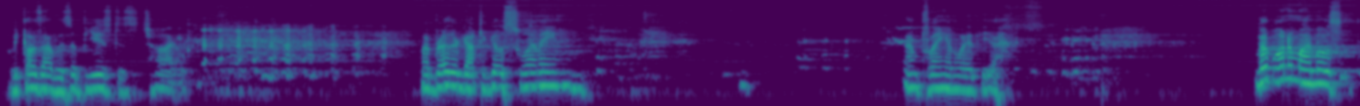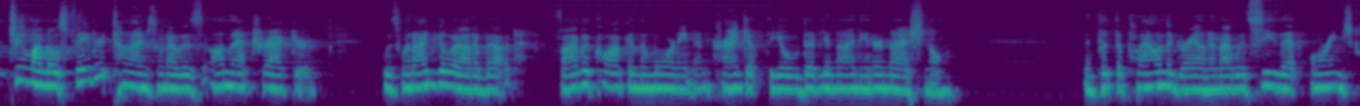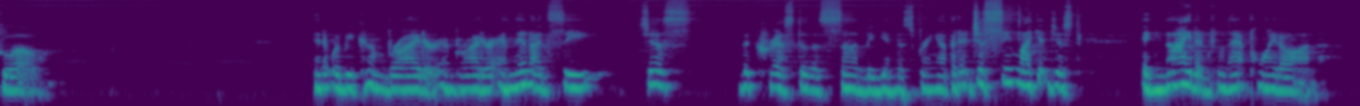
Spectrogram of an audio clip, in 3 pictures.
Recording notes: We apologize for some audio issues through this recording, most notably at the 6:45 mark.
